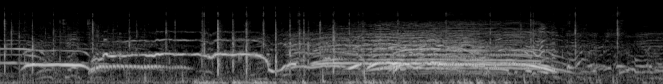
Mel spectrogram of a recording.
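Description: Young women shout and cheer excitedly nearby.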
